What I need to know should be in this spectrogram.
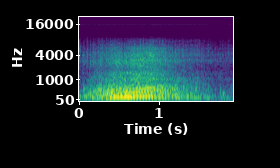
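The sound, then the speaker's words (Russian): A motorcycle engine driving away, a steady, quiet, buzzing rumble that swells briefly and then fades over about two seconds. “уезжает на мотоцикле”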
